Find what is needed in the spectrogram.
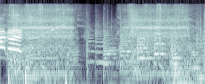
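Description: Cartoon soundtrack: background music, with a short falling-pitch, voice-like sound right at the start and wordless character vocal sounds over the music.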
